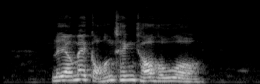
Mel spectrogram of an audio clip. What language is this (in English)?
Cantonese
